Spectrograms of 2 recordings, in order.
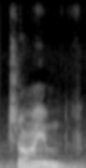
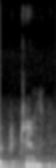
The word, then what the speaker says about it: triumph: یہ word ہے triumph. کچھ لوگ اس کو triumph بھی پڑھتے ہیں, but the accurate and the right pronunciation is triumph and disaster.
